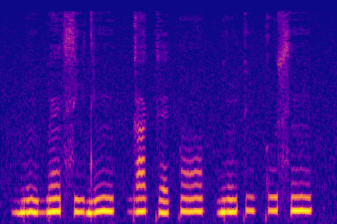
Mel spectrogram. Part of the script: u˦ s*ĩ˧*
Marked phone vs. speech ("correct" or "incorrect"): correct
